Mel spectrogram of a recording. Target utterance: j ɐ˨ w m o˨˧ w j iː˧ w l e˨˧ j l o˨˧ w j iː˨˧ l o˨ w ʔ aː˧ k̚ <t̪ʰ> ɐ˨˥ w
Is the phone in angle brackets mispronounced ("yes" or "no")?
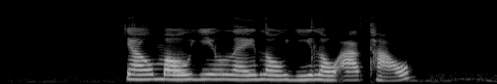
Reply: no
